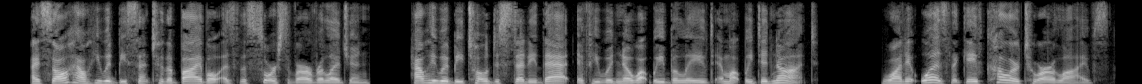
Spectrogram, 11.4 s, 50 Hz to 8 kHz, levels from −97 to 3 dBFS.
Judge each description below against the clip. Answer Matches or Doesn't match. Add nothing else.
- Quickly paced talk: Matches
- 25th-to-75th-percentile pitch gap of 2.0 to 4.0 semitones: Doesn't match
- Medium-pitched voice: Matches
